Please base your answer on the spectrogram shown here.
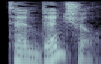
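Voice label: "tendential", British English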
